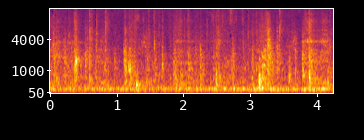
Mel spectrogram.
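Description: Faint room tone with soft, irregular taps and rustles from walking along a carpeted hallway with a handheld camera.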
